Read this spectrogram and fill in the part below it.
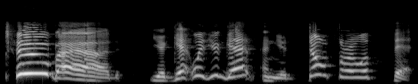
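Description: A woman's voice: high voice, wildly swooping pitch, slow pace, lo-fi sound, voice pushed up, exaggerated voice. A woman voicing a pouty, indignant young squirrel boy with a temper for a picture book read-aloud. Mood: defiant.

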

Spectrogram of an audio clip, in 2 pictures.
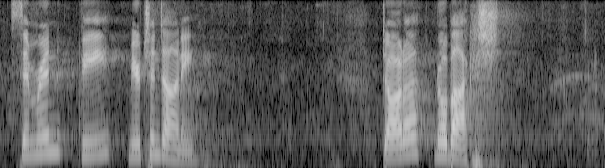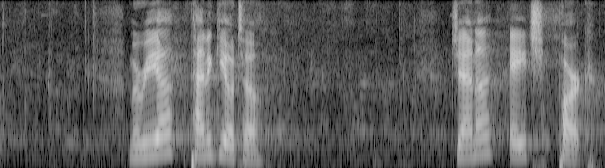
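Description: A woman reading out graduate names at an outdoor commencement, slow and measured, over a PA system. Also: fairly high pitch. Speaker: name reader at commencement. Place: outdoor ceremony stage. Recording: long reverb of outdoor PA.

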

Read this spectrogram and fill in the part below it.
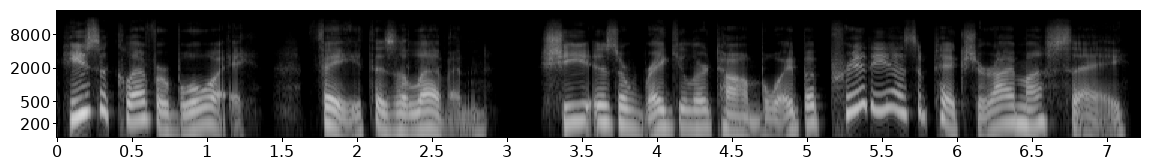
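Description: A woman voicing an opinionated, sharp-tongued spinster who gossips with contempt and bitterness in a storybook reading. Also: on the low side, very animated, moderate pace, no echo, clean studio sound. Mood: indignant gossip.

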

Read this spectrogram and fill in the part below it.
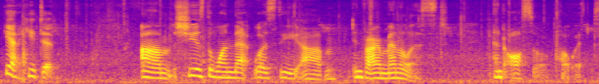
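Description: A middle-aged woman reading poetry aloud expressively with deliberate pauses and casual asides. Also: fairly low pitch, lively intonation, pushed and bright. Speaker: children's librarian reading to an online audience. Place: outdoors on a house front porch. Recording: outdoor traffic noise, street ambience. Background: street traffic.

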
